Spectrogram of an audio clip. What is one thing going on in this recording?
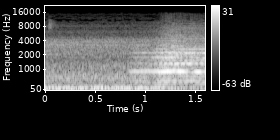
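A train horn blows loudly.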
